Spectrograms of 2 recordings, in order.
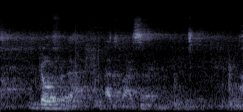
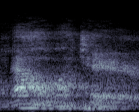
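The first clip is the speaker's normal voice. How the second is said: deadpan; 7 semitones lower, much slower than usual. Pretend. Deadpan punchline repeated.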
